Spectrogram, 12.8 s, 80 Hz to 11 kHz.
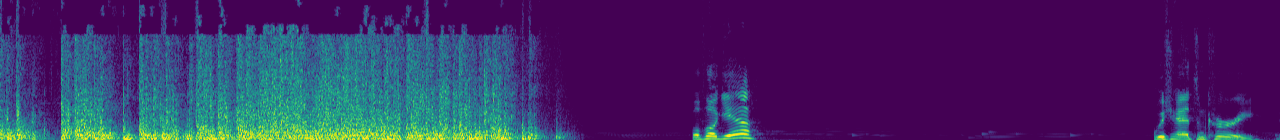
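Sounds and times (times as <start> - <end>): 
fireworks exploding from a small display: 0.0 - 5.8
speech: 6.9 - 7.7, 11.6 - 12.8.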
